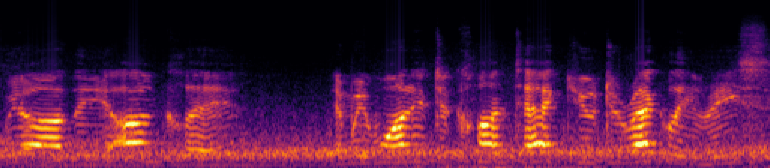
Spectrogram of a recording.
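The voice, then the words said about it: Speaks English with a strange accent. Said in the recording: “spoke English with a strange accent.”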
